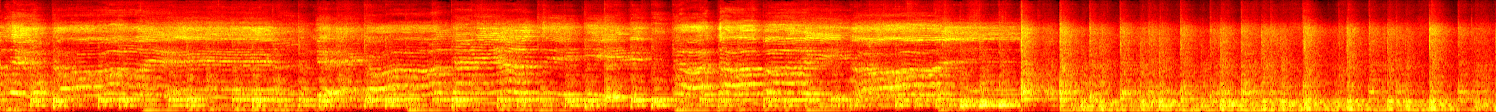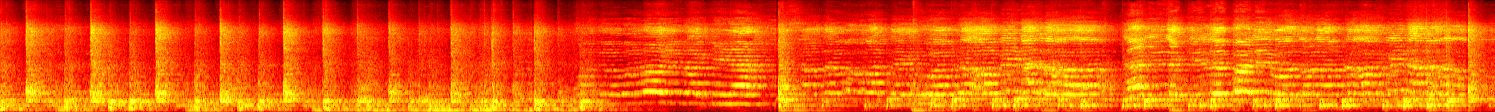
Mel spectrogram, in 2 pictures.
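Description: Danda Nacha folk song: voices singing to a two-headed barrel drum (dhol). In the middle stretch the singing stops and the drum plays a fast run on its own. After a short break the singing comes back with the drum.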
